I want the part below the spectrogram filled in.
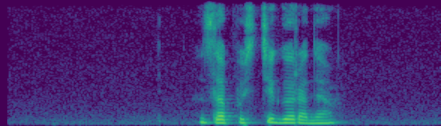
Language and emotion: Russian, neutral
